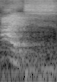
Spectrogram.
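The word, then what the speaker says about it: εἰς: From the Greek, the word says, is pronounced ice, amazingly.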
